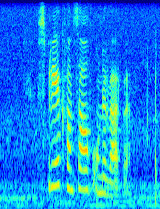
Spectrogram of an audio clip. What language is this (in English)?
Afrikaans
